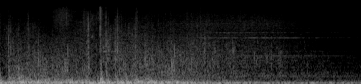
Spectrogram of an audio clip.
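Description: Fiery blasts of the Confringo spell in Hogwarts Legacy on PS5, a run of deep, rumbling booms with crackling bursts that gradually fade toward the end.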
